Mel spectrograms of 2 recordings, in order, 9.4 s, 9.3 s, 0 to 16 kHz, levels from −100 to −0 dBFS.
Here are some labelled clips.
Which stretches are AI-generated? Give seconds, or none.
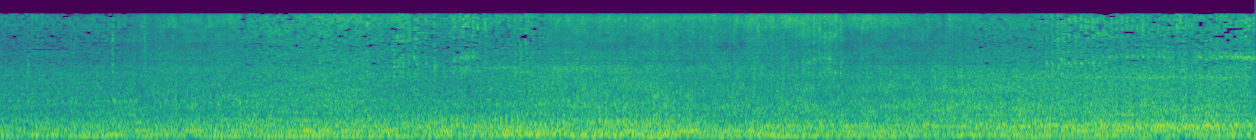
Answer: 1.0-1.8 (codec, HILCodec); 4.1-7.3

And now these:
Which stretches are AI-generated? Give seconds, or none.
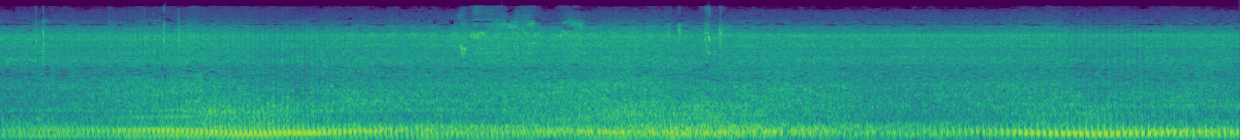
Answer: none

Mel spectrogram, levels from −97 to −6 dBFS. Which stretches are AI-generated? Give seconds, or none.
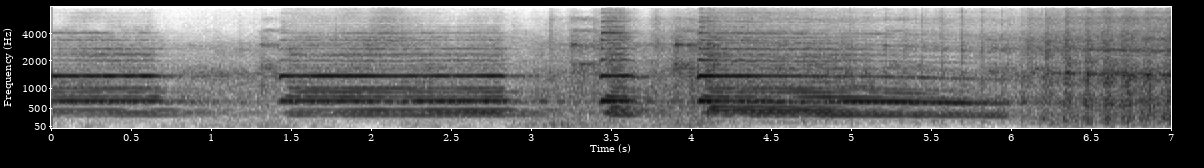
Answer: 0.0-7.0 (autoencoder, DAC-VAE)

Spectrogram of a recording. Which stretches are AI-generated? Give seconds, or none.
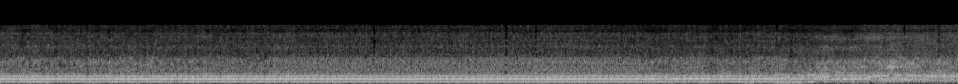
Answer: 0.0-2.9 (codec, HILCodec); 6.4-9.6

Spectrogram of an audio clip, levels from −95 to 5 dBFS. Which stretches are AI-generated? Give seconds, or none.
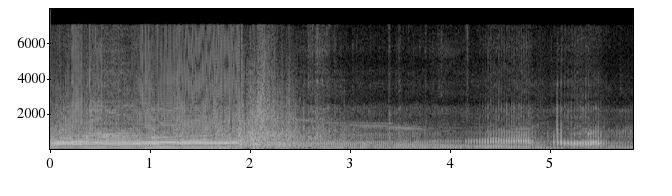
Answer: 0.0-1.3 (codec, SNAC); 4.8-5.8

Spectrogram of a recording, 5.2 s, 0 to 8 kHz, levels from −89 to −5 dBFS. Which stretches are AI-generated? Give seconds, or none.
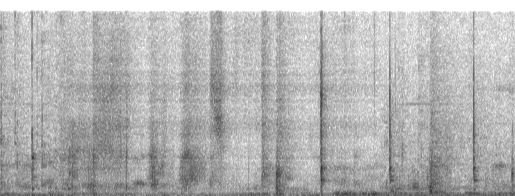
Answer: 0.7-3.8 (codec, ZipCodec)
